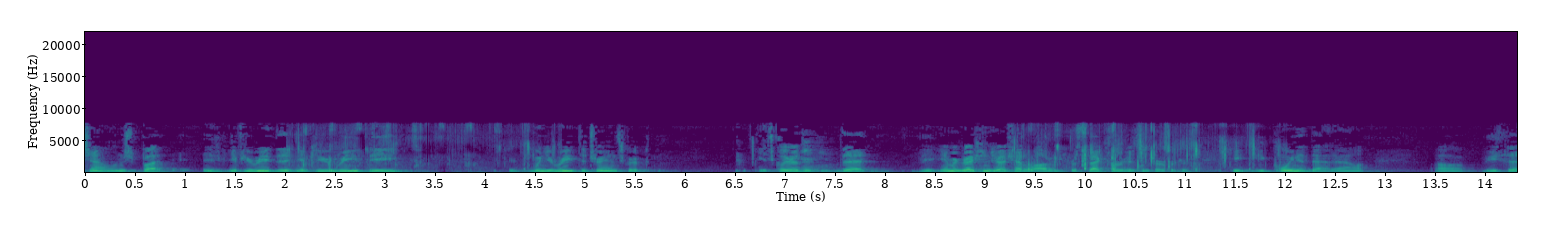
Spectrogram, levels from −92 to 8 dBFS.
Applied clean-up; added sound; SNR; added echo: neural mask model Resemble Enhance denoiser.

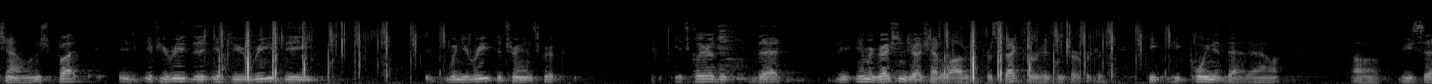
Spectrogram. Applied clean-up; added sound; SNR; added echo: none; Run; 1 dB; none.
